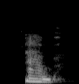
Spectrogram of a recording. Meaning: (noun) 1. Clipping of abdominal muscle . 2. An abscess caused by injecting an illegal drug, usually heroin; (verb) 1. To abseil 2. Abbreviation of abort; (noun) Abbreviation of abortion
- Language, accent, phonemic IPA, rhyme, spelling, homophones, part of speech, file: English, Southern England, /æb/, -æb, ab, abb / Ab, noun / verb / preposition / adverb, LL-Q1860 (eng)-ab.wav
